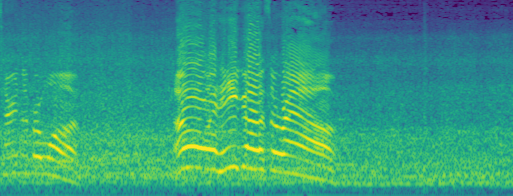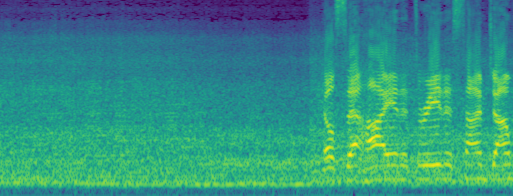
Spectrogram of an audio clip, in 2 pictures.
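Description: Race car engines roar around a dirt track.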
